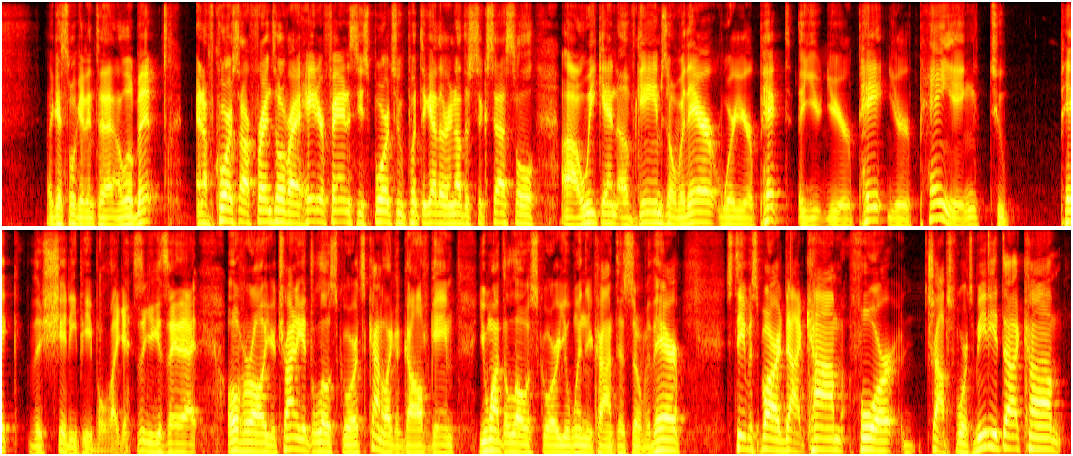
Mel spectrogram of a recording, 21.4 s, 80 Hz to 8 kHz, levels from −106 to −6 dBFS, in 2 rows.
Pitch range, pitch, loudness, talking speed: 105-140 Hz, 125 Hz, -22 LUFS, 220 wpm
